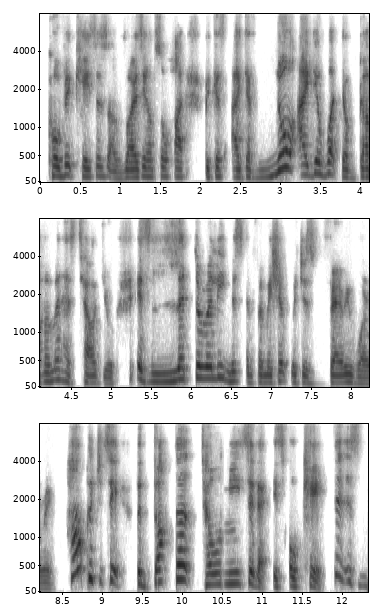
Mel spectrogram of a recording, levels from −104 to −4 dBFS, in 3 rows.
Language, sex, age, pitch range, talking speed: English, male, 20-39, 150-225 Hz, 190 wpm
